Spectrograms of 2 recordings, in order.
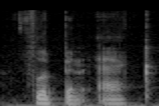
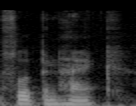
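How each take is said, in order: First: Flippin' eck with the h dropped, said eck. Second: Flippin' heck with a clear h on heck; plain flippin' heck. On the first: Correcting the quoted catchphrase to the right one, h dropped. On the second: Correcting a quoted catchphrase, first the wrong version with the h. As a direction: say flippin' heck the ordinary way, h fully sounded. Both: Shown as a demonstration. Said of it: "Sorry, not flippin' heck".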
